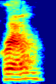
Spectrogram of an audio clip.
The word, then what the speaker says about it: Creme: benjamin creme spelled c-r-e-n-e it looks like cream but it's pronounced creme who has written about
